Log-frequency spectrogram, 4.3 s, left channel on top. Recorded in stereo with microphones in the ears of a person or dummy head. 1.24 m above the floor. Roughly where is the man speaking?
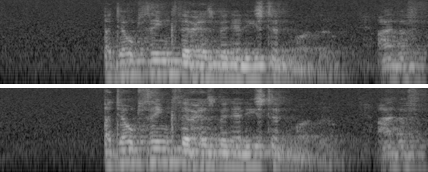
Right.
